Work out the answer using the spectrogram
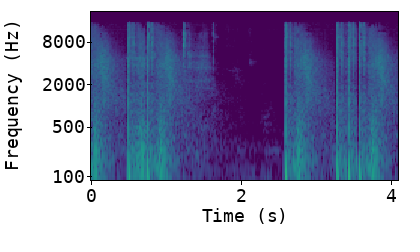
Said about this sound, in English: A little fake gunshot.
